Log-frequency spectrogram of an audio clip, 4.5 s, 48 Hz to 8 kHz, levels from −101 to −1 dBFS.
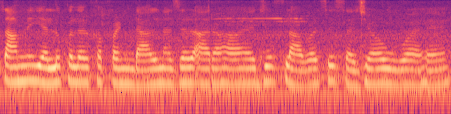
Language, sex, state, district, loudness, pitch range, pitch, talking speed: Hindi, female, Chhattisgarh, Raipur, -15 LUFS, 185-205 Hz, 190 Hz, 200 wpm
